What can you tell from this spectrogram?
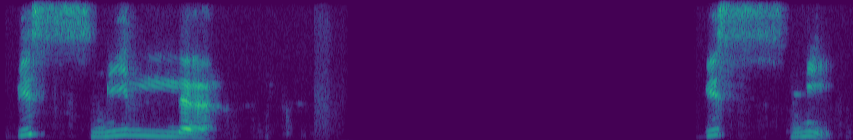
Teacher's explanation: A lam for Allah become light when this lam preceded by letter has kasra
